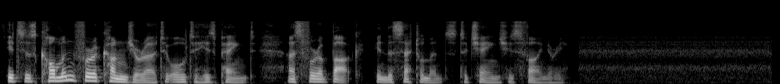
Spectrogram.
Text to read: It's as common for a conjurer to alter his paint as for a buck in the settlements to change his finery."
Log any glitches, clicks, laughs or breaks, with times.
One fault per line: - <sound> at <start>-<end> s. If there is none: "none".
none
